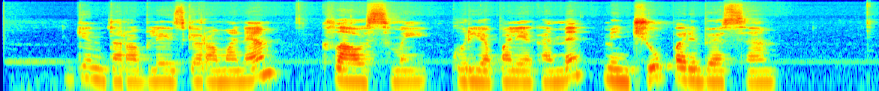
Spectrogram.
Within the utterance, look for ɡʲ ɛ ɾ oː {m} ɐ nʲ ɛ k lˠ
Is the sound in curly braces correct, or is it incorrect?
correct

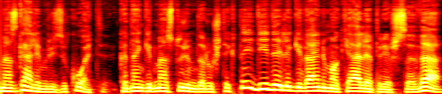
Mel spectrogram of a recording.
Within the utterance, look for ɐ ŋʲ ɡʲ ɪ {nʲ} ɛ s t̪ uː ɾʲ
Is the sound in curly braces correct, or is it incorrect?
incorrect: mʲ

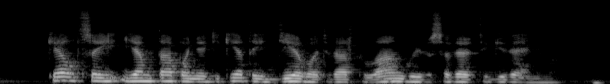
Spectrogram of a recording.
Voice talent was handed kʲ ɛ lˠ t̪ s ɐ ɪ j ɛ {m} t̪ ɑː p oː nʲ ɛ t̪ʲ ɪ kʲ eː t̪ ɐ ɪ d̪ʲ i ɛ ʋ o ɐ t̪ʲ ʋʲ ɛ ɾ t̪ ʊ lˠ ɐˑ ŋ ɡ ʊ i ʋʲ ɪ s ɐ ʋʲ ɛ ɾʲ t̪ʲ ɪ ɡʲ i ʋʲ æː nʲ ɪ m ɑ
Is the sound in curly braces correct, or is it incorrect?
correct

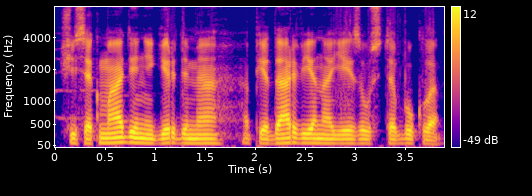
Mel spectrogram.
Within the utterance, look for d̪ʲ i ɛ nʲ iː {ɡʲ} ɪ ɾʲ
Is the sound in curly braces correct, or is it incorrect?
correct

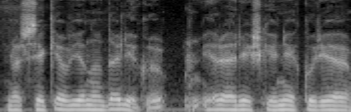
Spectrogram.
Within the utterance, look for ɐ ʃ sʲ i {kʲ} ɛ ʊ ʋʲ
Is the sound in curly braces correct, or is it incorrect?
correct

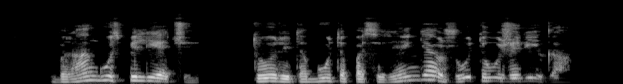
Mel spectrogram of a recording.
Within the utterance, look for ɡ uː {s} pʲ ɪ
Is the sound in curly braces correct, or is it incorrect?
correct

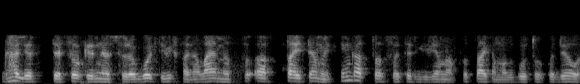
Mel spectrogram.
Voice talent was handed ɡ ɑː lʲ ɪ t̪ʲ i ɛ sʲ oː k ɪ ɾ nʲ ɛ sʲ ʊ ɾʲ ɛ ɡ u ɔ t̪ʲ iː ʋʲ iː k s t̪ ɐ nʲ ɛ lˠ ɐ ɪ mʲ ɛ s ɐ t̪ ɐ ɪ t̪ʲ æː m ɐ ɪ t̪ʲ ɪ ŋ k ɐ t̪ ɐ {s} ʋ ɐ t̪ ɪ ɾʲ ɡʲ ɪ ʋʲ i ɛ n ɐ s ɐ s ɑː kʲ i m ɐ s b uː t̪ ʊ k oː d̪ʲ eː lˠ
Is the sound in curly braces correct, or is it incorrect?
correct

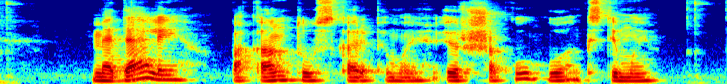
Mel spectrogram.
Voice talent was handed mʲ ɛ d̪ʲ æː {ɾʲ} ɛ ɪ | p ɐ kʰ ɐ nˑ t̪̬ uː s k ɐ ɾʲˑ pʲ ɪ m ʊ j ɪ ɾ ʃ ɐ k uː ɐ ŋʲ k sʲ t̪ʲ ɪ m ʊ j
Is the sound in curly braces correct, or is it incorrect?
incorrect: lʲ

